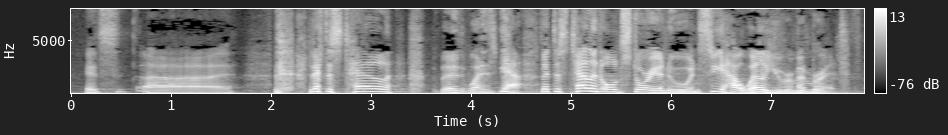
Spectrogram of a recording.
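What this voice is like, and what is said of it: Put-on storyteller accent. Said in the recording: “I need to do it in an accent, I think.”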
